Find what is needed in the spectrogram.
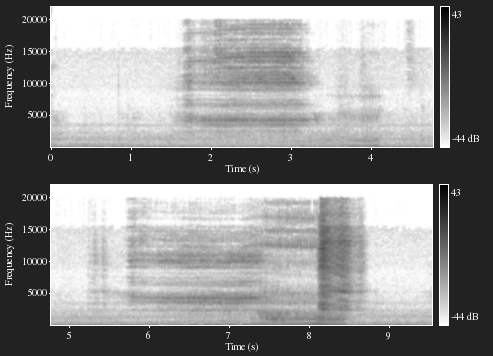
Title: Dog vs human snore #lol #funny #dog #human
